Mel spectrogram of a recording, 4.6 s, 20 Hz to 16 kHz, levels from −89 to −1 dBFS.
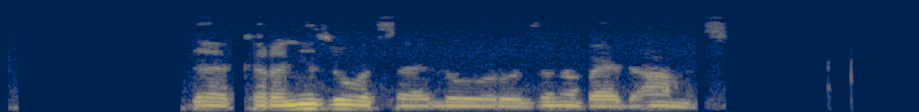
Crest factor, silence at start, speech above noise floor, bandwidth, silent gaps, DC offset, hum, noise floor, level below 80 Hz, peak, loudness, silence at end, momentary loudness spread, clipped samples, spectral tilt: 18 dB; 0.95 s; over 63 dB; 7.8 kHz; 1.17-1.21 s; under 0.1%; none; under -90 dBFS; -70 dBFS; -12 dBFS; -28 LUFS; 1 s; 10 LU; under 0.1%; -7.5 dB/octave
